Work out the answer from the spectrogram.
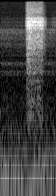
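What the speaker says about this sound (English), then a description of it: "so I'm just going to spray it." Hairspray is sprayed onto curled hair in one short, close hissing burst lasting under half a second, with quiet room tone before and after.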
